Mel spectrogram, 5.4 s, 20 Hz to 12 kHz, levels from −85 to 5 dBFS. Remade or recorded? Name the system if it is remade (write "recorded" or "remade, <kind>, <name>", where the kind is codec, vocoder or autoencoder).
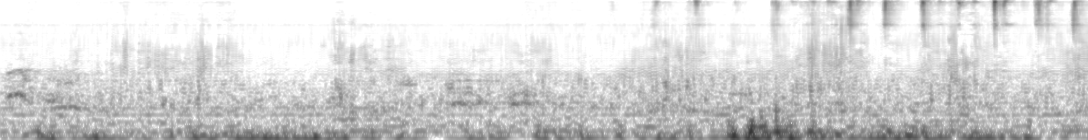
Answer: remade, vocoder, BigVGAN v2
